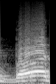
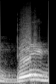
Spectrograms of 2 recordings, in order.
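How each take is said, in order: First: The vowel sounds like a short 'uh'. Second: The vowel sounds like a short 'ih'. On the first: The speaker calls it right. "ये बर्ड होता है" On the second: The speaker calls it wrong. "ये बिर्ड नहीं होता"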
